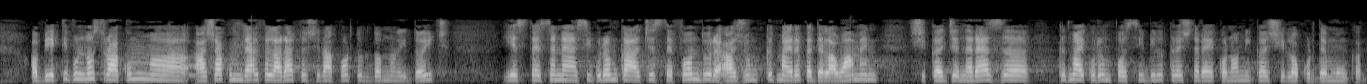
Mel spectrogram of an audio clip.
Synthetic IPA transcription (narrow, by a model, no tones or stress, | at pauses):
o̞bje̞k̚t̪ivulno̞st̪ɾuakumaʃakumd̪ealt̪fe̞laɾat̪əʃiɾapo̞rt̪uld̪o̞mnulujd̪o̞jt͡ʃʲ | je̞st̪e̞səne̞asiɡuɾəmkəat͡ʃe̞st̪e̞fo̞nd̪uɾʲa̰ʒuŋɡkːɨt̪majɾe̞pe̞d̪e̞laoame̞nʲʃikəd͡ʒe̞ne̞ɾeazə | kɨt̪majkuɾɨnd̪̚po̞sibilkɾe̞ʃt̪e̞ɾeaeko̞no̞mikəʃilo̞kurʲd̪e̞muŋkə̰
